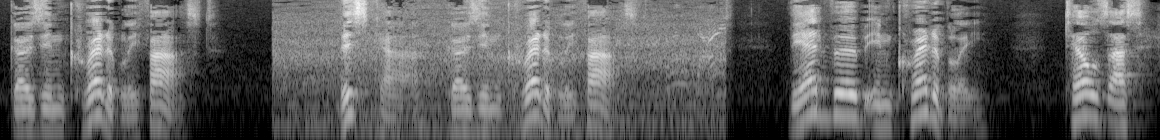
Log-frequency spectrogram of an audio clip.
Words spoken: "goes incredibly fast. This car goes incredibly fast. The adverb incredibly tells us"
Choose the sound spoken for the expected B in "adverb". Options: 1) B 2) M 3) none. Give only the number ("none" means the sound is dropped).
1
